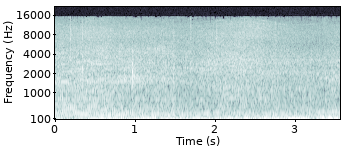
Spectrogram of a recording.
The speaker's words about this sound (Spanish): Y en frío, que claro. Está el coche frío. Fíjate que no se escucha nada a ralentí, ¿eh?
